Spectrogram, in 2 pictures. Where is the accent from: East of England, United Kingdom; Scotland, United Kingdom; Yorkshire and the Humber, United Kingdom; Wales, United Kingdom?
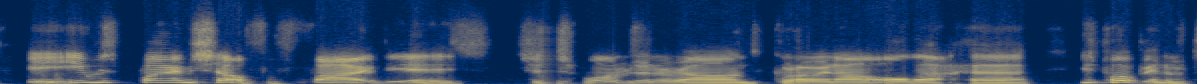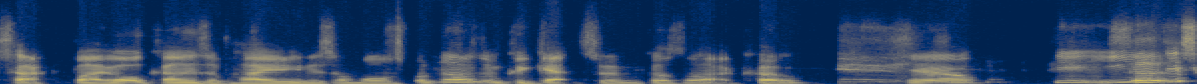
Wales, United Kingdom; I'm Welsh.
